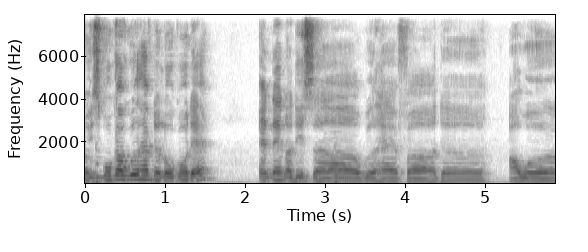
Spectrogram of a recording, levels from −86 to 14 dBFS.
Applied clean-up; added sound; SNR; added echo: none; Bowed string instrument; 16 dB; none.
